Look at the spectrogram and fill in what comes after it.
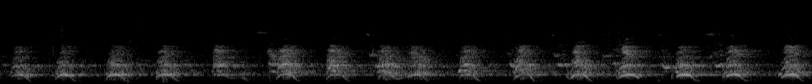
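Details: Two Basset Hounds running a rabbit trail bay in a rapid, overlapping chorus of deep, drawn-out bawls.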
